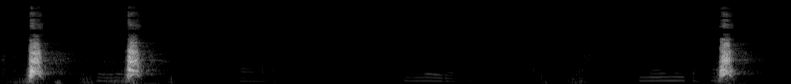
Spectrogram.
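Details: Indoor Blue Heeler dog demanding his evening meal, talking back in a tantrum: two sharp barks a second apart, soft murmured sounds during a pause of several seconds, then one more loud, abrupt bark.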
